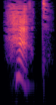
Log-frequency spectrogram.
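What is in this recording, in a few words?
"hat", English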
